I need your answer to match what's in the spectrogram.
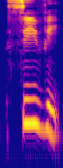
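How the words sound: The letters are named the English way.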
